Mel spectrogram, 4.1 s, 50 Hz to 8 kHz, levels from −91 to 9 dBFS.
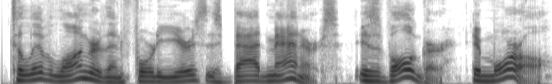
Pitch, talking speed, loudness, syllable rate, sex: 140 Hz, 175 wpm, -18 LUFS, 4.7 syllables/s, male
